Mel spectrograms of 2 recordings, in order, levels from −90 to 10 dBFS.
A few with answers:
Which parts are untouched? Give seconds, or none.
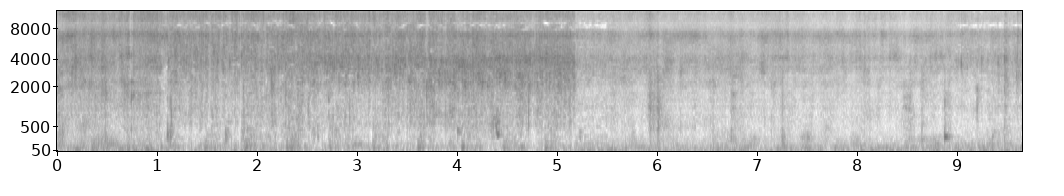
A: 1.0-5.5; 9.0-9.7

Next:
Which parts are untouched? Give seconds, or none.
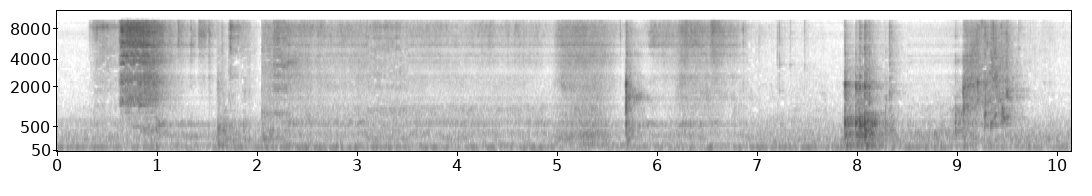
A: 0.0-1.0; 1.6-2.3; 3.1-3.5; 6.9-8.5; 9.2-10.1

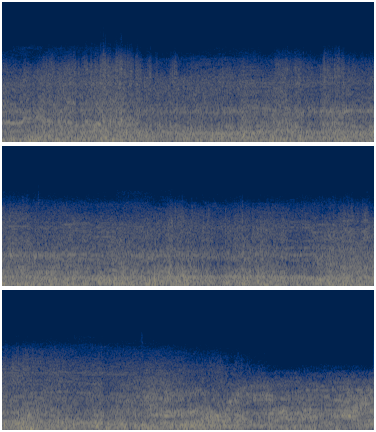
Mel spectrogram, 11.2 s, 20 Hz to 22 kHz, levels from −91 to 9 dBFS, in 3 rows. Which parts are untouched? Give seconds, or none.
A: 0.0-2.4; 5.1-6.6; 9.1-9.9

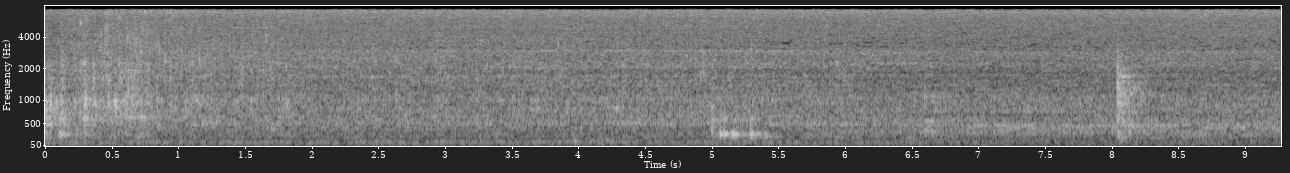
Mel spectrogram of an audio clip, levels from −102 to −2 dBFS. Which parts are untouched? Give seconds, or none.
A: 0.0-9.3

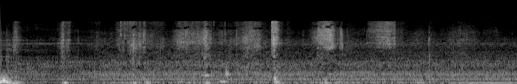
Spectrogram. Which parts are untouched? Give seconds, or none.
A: 1.0-5.2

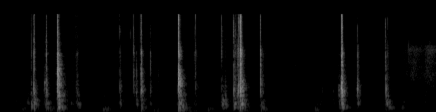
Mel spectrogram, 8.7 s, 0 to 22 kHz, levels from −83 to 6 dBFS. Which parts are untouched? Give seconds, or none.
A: 0.0-0.8; 1.5-8.7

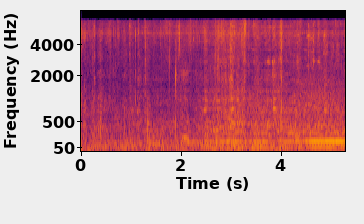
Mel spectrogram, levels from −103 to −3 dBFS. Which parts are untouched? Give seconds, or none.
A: 0.0-1.2; 2.8-3.6; 4.3-5.3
